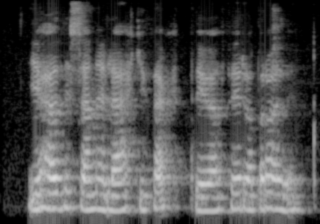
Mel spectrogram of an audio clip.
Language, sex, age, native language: Icelandic, female, 13, Icelandic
